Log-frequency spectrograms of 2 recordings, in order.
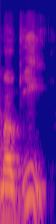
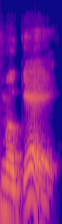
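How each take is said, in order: First: The surname ends with an 'ee' vowel. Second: The surname ends with an 'ay' vowel. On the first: This is how the team's own player's name is said. "we got Mo Gee" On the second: This is how the other player's name is said.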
